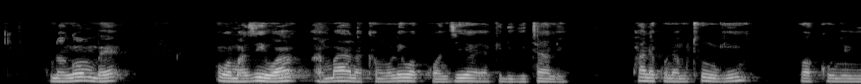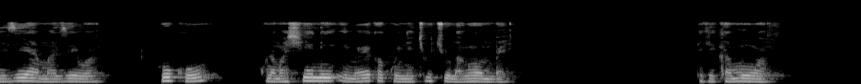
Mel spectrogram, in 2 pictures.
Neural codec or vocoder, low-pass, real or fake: none; 7.2 kHz; real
